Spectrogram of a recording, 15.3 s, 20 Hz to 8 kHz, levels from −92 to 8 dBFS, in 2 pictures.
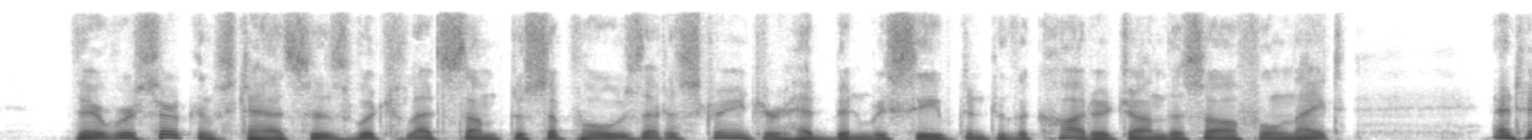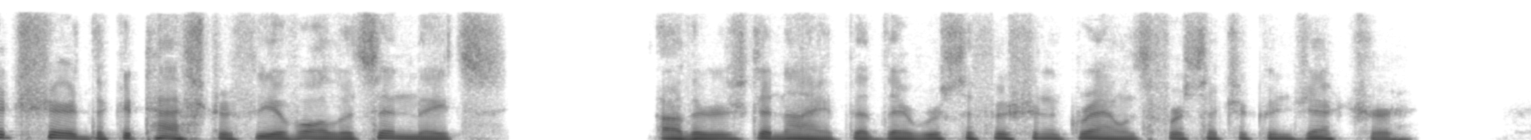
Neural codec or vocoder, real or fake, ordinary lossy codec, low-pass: codec, 16 kHz, 8 kbps, FunCodec, trained on Chinese and English, 25 frames a second; fake; MP3, 64 kbps; 7.2 kHz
